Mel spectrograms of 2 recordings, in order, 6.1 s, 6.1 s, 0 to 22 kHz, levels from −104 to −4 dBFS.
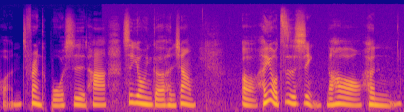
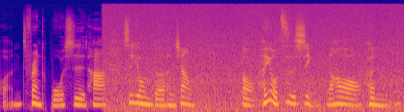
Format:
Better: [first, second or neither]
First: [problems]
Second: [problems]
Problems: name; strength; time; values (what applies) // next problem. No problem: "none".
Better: first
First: hiss; faint; from 1.5 s on; 30 dB below the speech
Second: hiss; loud; from 1.5 s on; 8 dB below the speech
